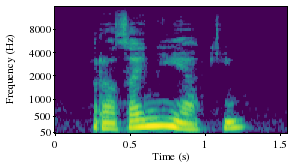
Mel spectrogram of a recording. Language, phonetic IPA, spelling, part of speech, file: Polish, [ˈrɔd͡zaj ɲiˈjäci], rodzaj nijaki, noun, LL-Q809 (pol)-rodzaj nijaki.wav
